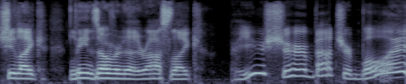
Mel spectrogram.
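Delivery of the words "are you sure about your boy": sly, hushed, pitched-up sotto voce aside. Retelling a film scene where Spar leans over to Ross: imitating Spar's sotto voce aside. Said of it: ""Sotto voce."".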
